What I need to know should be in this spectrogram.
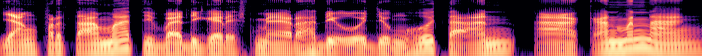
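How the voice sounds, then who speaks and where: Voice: medium pitch, lively intonation, fairly quick, bright, forceful tone, faint music behind. An actor voicing a boastful, smug hare in a children's cartoon fable, with a swaggering, mocking manner. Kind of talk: children's animated fable dialogue.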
